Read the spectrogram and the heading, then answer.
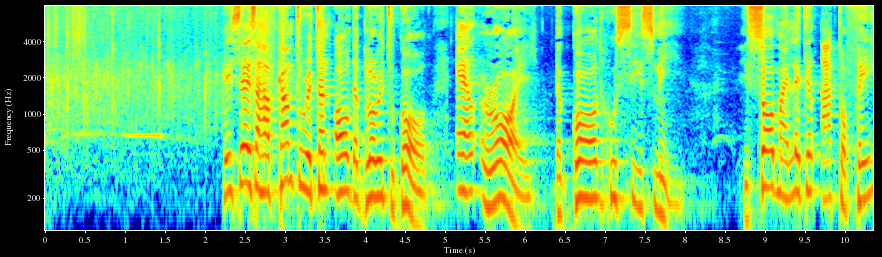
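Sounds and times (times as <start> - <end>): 
audience clapping: 0.0 - 2.9
speech: 2.2 - 8.0, 8.7 - 10.3.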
